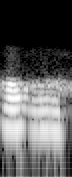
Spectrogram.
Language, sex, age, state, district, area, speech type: Manipuri, female, 30-45, Manipur, Imphal East, rural, conversation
